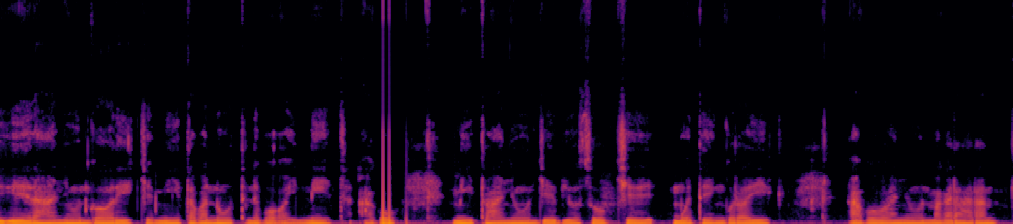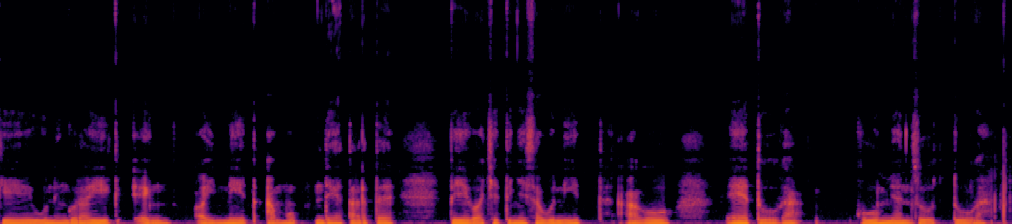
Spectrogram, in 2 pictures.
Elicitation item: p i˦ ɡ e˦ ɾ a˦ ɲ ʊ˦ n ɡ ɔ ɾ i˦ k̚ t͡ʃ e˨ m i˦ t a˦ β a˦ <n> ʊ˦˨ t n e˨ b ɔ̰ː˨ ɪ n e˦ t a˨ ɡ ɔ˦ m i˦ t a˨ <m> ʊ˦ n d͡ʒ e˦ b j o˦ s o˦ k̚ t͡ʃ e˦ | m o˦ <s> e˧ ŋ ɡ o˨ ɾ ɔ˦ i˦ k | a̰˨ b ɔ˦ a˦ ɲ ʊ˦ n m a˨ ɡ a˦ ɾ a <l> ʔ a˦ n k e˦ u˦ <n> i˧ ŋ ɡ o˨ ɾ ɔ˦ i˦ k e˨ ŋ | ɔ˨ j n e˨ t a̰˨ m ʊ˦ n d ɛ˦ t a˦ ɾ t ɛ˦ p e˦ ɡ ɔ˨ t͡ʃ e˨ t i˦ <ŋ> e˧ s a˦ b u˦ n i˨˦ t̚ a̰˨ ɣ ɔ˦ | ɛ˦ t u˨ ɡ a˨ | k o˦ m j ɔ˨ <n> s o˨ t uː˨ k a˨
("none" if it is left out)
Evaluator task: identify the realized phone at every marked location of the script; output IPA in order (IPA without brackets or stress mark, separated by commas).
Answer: n, ɲ, t, ɾ, n, ɲ, n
